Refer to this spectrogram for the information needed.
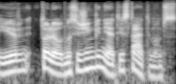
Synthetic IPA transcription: ɪɾt̪oːlʲɛʊnʊsʲɪʒʲɛŋʲɡʲɪnʲeːt̪iːst̪ɑːt̪ʲiːmɐms

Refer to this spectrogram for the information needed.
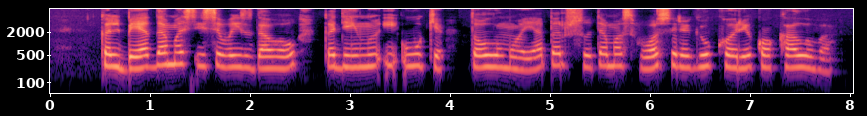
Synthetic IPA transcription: kɐlʲbʲeːd̪ɐmɐsiːsʲɪʋɐɪzd̪ɐʋɐʊ | kɐt̪̬ɛɪnʊʔiːʔuːkʲɪ | t̪oːlˠʊmoːjɛpʲɛɾsʊt̪ʲɛmɐsʋuɔsɾʲɛɡʲukʰoːɾʲɪkoːkʰɐlˠʋɑː

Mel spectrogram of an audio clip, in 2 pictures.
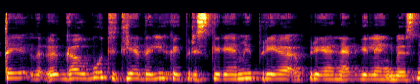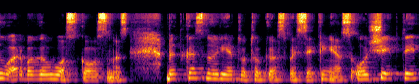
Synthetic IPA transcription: t̪ɐɪɡɐlˠbuːt̪ʲt̪ʲiɛd̪ɐlʲiːkɐɪpʲɾʲɪsʲkʲɪɾʲɛmʲɪpʲɾʲiɛpʲɾʲiɛnʲæːd̪ʲɡʲɪlʲɛŋʲɡʲʋʲɛsʲnʲuːɐrbɐɡɐlˠʋoːsklɐʊsʲmɐ̰sbʲɛt̪kɐsnoːɾʲeːt̪uːt̪oːkʲoːspɐsʲɛkʲɪnʲeːsoːʃʲɛɪpt̪ɐɪ

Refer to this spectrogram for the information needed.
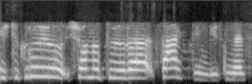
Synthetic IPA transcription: ɪʃʲt̪ʲɪkɾuːjʊʃʲuɔmʲɛt̪ʊiːɾɐsɑːkʲt̪ʲɪŋʲɡʲɪsnʲɛs

